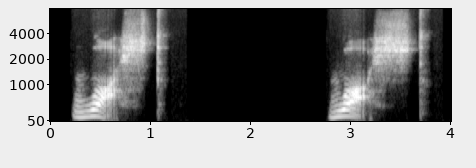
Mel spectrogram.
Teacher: Cuando el último sonido de la palabra es sh, por ejemplo, wash, la ed va a sonar t.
